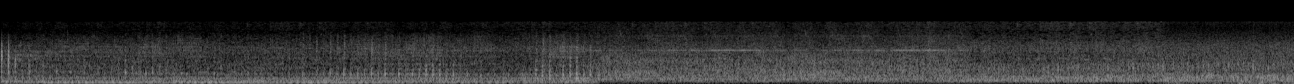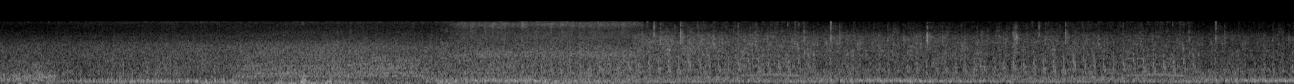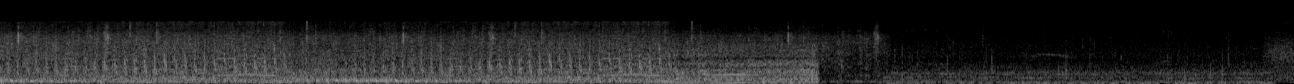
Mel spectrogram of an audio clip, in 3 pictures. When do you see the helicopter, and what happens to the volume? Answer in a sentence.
The helicopter can be heard from 0.0 to 34.1 s, at a steady volume.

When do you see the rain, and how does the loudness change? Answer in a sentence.
You can hear the rain from 0.0 to 38.7 s, getting louder then quieter.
